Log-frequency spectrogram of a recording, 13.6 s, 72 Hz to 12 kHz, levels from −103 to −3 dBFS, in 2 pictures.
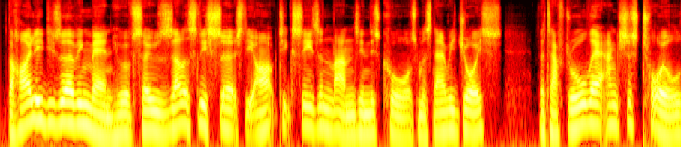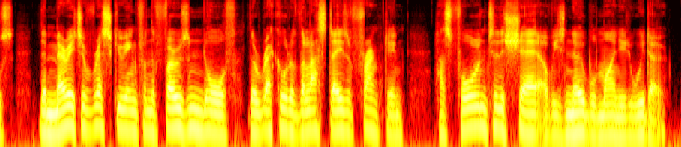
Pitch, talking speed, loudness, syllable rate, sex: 125 Hz, 230 wpm, -18 LUFS, 6.0 syllables/s, male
